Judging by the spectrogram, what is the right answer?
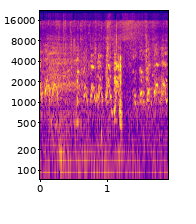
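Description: Ducks call in a few nasal, honking quacks over constant background noise, with one louder call standing out in the middle and no talking.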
